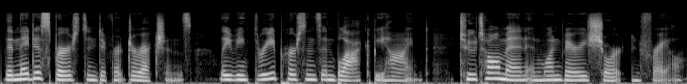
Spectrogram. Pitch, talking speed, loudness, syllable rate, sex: 205 Hz, 185 wpm, -16 LUFS, 5.2 syllables/s, female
